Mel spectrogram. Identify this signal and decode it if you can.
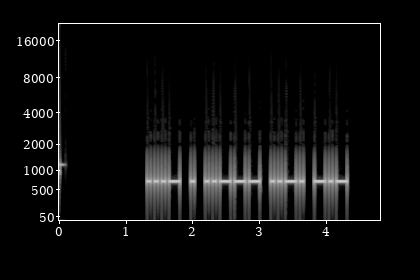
Morse code, heard as a keyed tone, about 22 wpm, 700 Hz. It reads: VE2FK
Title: Call Signs - 22wpm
